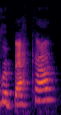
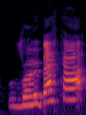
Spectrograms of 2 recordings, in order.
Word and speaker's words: Robecca: good oh my gosh i've been calling her rebecca and not robecca and oh my gosh i was so shocked when i realized that i've been saying it wrong and spelling it wrong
